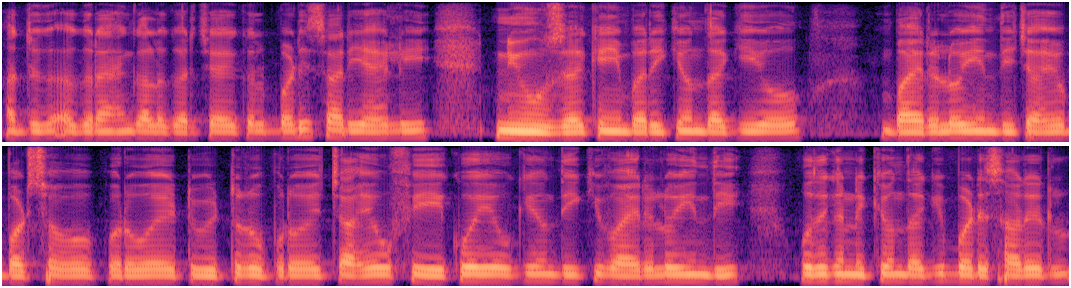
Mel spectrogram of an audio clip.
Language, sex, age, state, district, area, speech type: Dogri, male, 18-30, Jammu and Kashmir, Samba, rural, spontaneous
